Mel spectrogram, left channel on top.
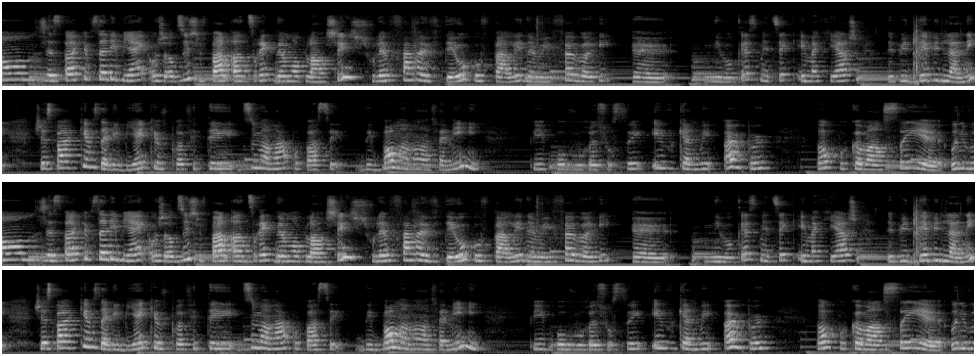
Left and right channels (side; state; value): both; normal; correlation 0.55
